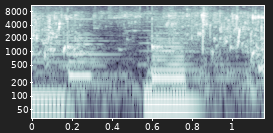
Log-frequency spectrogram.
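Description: A duck bathing in a clear pool, with close, fairly loud water sloshing and trickling in two short surges.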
